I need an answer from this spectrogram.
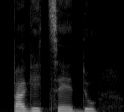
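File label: "paghitzeddu" Sardinian, female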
